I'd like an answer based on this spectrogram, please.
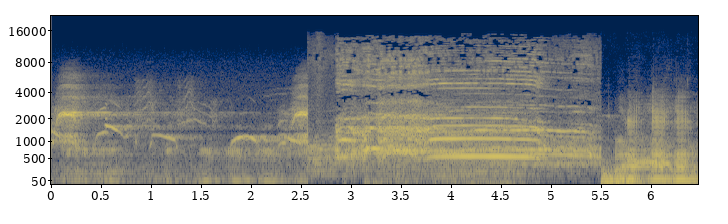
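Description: A rooster crowing once, one long cock-a-doodle-doo lasting about three seconds in the middle. Before it come short chirping calls, and near the end a deep rumbling sound starts.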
